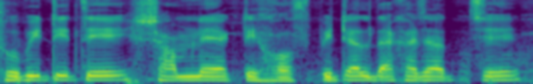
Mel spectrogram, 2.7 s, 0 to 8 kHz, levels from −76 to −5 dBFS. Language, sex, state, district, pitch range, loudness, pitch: Bengali, male, West Bengal, Cooch Behar, 140-150 Hz, -15 LUFS, 140 Hz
